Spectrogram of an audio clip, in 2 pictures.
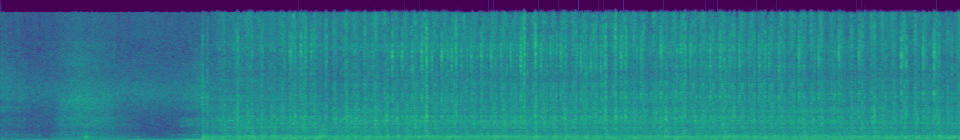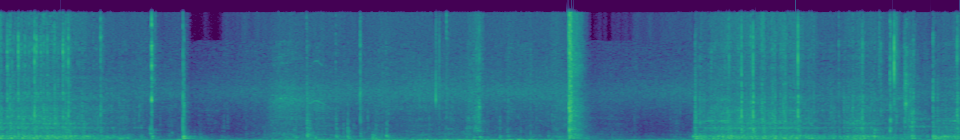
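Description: A sewing machine stitches steadily at close range, with a near-continuous mechanical whir that runs for long stretches and pauses briefly twice before resuming.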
